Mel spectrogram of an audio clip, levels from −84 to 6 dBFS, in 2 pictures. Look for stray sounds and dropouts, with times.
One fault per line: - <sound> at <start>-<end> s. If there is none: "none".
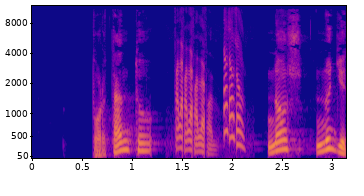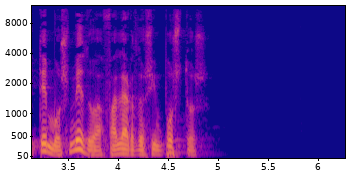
- chirp at 1.4-2.2 s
